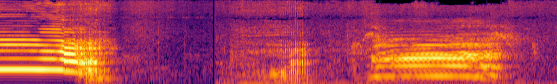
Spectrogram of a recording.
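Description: A cow opens with a strong, steady moo that drops in pitch and fades. After a short pause comes a rougher moo, then a long, rich, even bellow that tapers off at the end.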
